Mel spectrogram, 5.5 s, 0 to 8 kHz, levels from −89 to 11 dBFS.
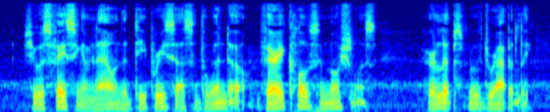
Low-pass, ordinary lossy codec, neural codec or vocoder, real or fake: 7.2 kHz; MP3, 48 kbps; codec, 16 kHz, 16 kbps, FreqCodec, larger model; fake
